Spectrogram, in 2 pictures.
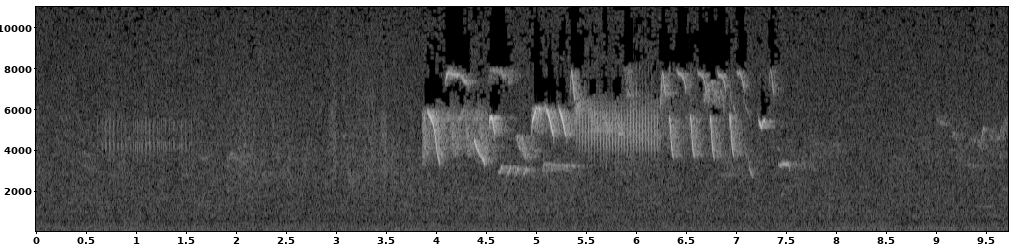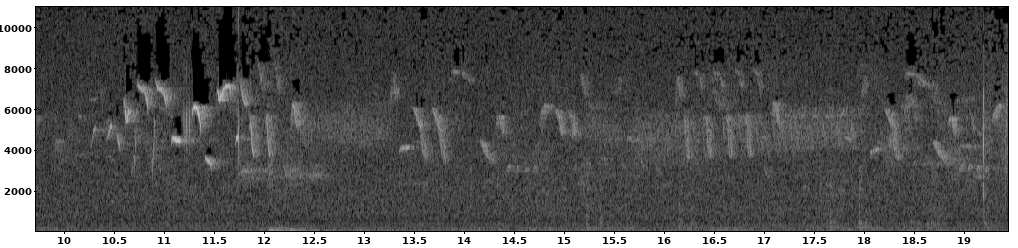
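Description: Small birds singing in bouts of quick, high chirps and trills over a steady low background rumble, with a single low thump about two-thirds of the way through.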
